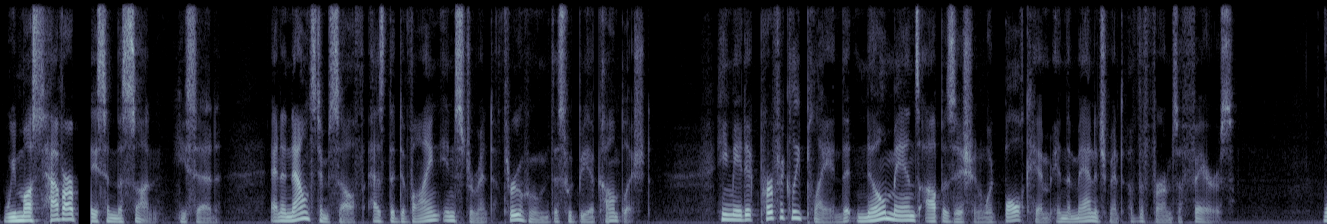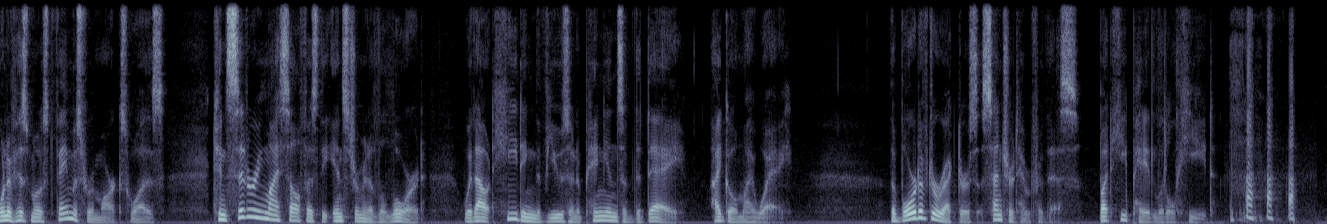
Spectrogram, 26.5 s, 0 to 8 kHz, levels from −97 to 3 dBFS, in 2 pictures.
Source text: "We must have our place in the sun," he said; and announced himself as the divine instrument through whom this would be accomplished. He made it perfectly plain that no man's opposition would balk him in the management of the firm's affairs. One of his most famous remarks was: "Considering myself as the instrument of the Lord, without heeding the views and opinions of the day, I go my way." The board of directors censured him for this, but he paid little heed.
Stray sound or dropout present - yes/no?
yes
